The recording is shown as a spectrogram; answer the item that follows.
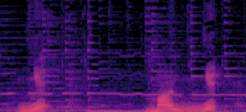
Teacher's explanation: A glotta marks a glottal stop, a tightening of the back of the throat to cut off the sound abruptly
